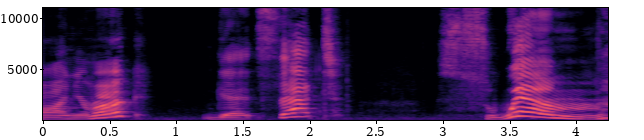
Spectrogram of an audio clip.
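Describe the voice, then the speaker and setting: This female-sounding voice is a put-on character voice at a high pitch. Its pitch swings very widely. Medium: read story. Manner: patient, instructive.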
